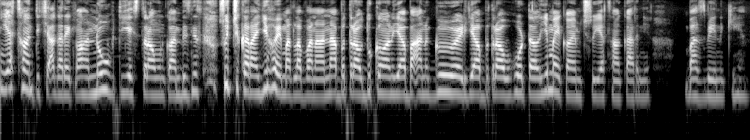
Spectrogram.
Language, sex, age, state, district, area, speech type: Kashmiri, female, 30-45, Jammu and Kashmir, Baramulla, rural, spontaneous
